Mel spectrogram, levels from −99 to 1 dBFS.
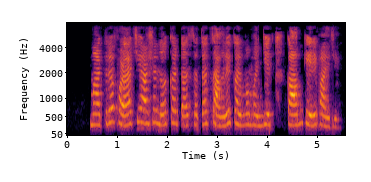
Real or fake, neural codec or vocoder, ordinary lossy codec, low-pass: real; none; AAC, 32 kbps; 7.2 kHz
